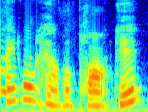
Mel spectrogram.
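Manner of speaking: a puzzled toy bear; small teddy bear voice. Acted. Corduroy the bear realizing he has no pocket.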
